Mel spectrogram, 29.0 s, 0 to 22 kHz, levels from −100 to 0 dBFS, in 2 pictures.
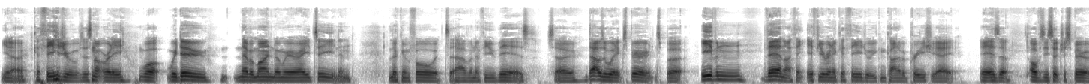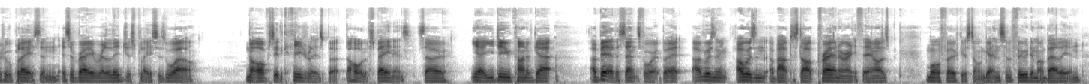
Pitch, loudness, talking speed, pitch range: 115 Hz, -22 LUFS, 225 wpm, 110-125 Hz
